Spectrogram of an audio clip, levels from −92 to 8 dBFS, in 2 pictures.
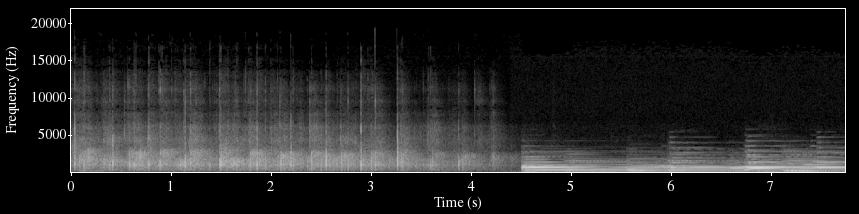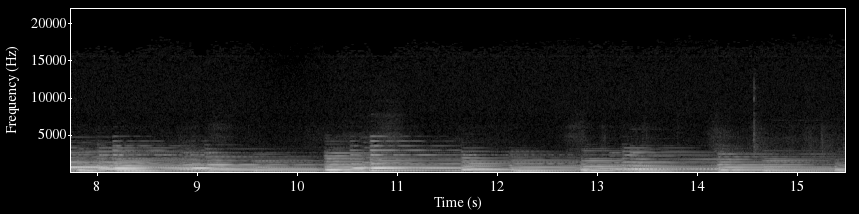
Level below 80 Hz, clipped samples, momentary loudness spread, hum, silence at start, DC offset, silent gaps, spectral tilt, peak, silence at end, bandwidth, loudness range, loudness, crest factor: -78 dBFS; under 0.1%; 14 LU; none; 0 s; under 0.1%; none; -5 dB/octave; -2 dBFS; 0 s; 14 kHz; 8 LU; -23 LUFS; 22 dB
